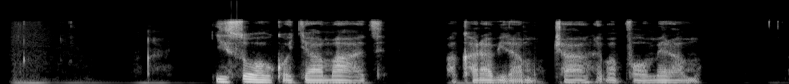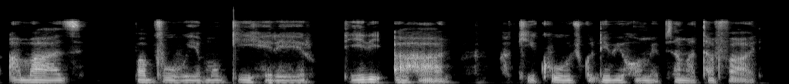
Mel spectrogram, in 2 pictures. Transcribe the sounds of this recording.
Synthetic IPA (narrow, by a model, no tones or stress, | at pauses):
iso̞hokʰo̞ɾɟaːmaːz̥i | βakʰaɾaβiɾa̰mot͡ʃaːŋ̥he̞βavo̞ːme̞ɾamo | a̰maːzi | βavuːje̞mub̚ɡihe̞̰ɾe̞ɾo | ɾiɾiaha̰ːn̥hu | hakʰikʰud͡ʒɡwḛnʔiβiho̞me̞v̥jamatʰafa̰ːɾi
